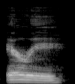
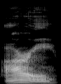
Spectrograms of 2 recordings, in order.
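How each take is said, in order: First: It is said the usual American way. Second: It is said the way Germans say it. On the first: "in the Americas, it's ARRI" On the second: "In Germany, I think they actually say ARRI"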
